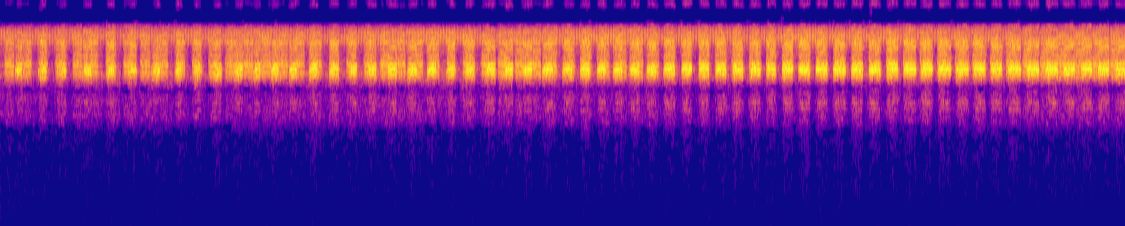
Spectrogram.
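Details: Chorus of cicadas in summer, Provence, southern France: a piercing high buzz pulsing quickly, rather uneven at first, then growing louder and steadier in the second half.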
